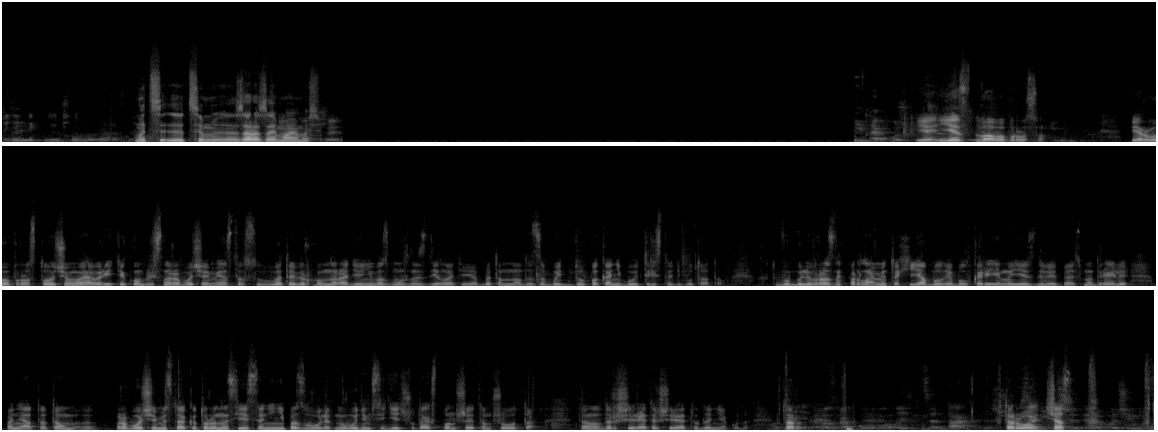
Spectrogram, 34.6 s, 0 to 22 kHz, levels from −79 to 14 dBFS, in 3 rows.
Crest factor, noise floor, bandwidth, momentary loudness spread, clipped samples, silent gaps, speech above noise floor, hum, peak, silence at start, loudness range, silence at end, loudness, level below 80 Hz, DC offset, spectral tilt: 26 dB; -75 dBFS; 14 kHz; 20 LU; under 0.1%; none; 41 dB; none; -10 dBFS; 0 s; 9 LU; 0 s; -34 LUFS; -72 dBFS; under 0.1%; -4.5 dB/octave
